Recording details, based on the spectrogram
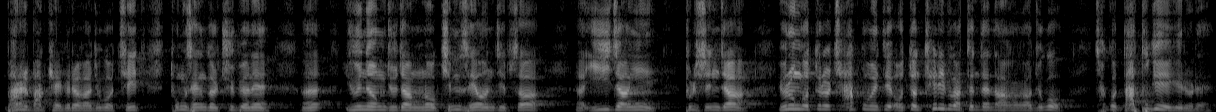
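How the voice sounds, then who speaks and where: Bright-voiced pastor in echoing church. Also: male voice, high voice, normal speed. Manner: conversational, keeps prompting the congregation. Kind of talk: sermon. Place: church sanctuary. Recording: long church reverb.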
